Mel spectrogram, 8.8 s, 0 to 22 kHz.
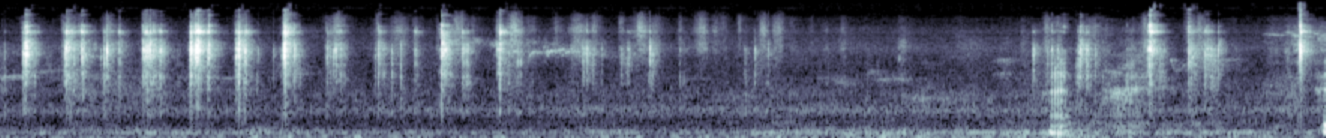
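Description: Small metal and plastic parts of an Insta360 vibration damper mount click and rattle as a piece is threaded on, a quick run of close ratchet-like ticks, then quieter fiddling with a few louder clacks near the end.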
